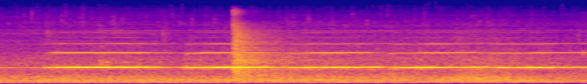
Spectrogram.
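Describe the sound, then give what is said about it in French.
A sustained, steady siren tone drones continuously over a low rumbling background at a port where dockers work, with a brief hissing burst partway through. No one speaks. “les sirènes recouvrent peu à peu les voies des dockers.”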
